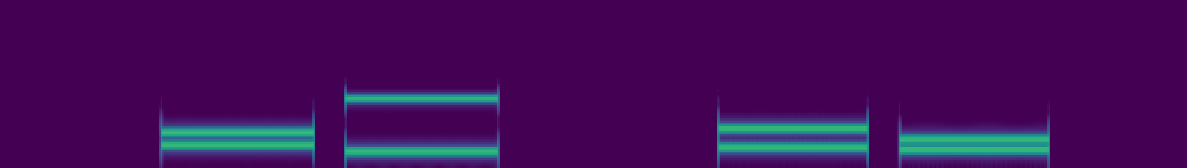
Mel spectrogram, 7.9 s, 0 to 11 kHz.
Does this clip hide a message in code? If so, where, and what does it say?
Yes: aircraft SELCAL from 1.1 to 7.0 s, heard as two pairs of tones. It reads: EJ-BS DK-CG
